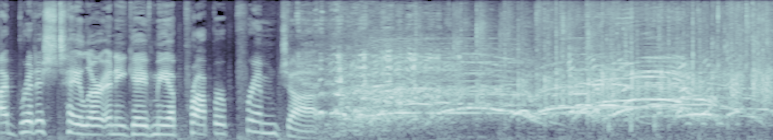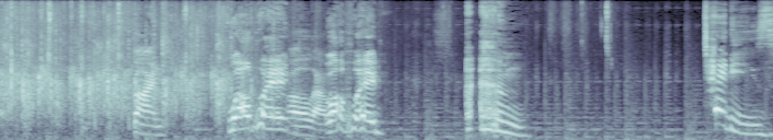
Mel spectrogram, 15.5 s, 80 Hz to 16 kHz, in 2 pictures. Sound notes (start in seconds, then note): 3.1 laughter; 3.4 cheers and applause; 12.4 clears throat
